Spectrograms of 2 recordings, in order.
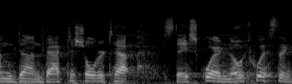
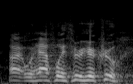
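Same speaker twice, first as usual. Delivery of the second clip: calling out; 5 semitones higher, 8 dB louder, faster than usual. Real, not acted. Calling out to the class.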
